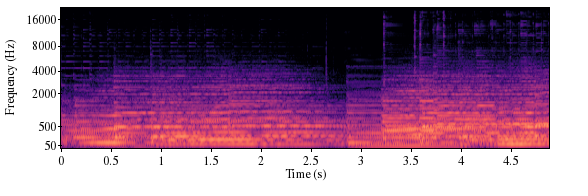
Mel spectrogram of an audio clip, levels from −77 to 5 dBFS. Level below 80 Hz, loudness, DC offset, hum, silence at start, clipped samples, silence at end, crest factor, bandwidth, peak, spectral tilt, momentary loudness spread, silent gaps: -34 dBFS; -19 LUFS; under 0.1%; none; 0 s; under 0.1%; 0 s; 14 dB; over 20 kHz; -4 dBFS; -7.5 dB/octave; 9 LU; none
